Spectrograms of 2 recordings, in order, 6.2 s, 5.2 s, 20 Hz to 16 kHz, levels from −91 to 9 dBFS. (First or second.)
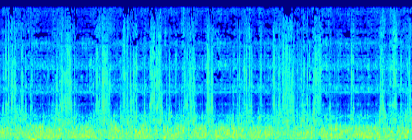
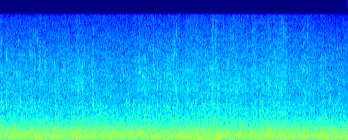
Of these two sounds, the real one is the second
